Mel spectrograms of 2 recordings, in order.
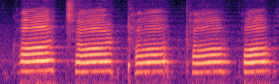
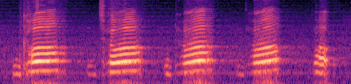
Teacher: ಉಸಿರನ್ನ ಕೊಟ್ಟು ಉಚ್ಚಾರವನ್ನ ಮಾಡ್ತೀವಿ ಇದಕ್ಕೆ ಏನಂತ ಕರೀತೀವಿರಿ ಮಹಾಪ್ರಾಣಗಳು ಅಂತ ಹೇಳ್ತೀವಿ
